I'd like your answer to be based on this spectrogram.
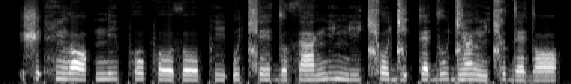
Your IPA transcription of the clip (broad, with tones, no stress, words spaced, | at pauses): ʃɪ˦ʔ hĩ˦˨lɔ˦˨ | ni˦ pʰo˦pʰo˨θo˨pʰi˨ ʔu˦˨t͡ɕʰe˦do˦˨θä˦ ŋi˦ɲi˨t͡ɕʰo˦˨ d͡ʑɪ˦ʔkɛ˦˨ du˦ d͡ʑã˦lĩ˨t͡ɕʰu˦˨dɛ˨ dɔ˨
